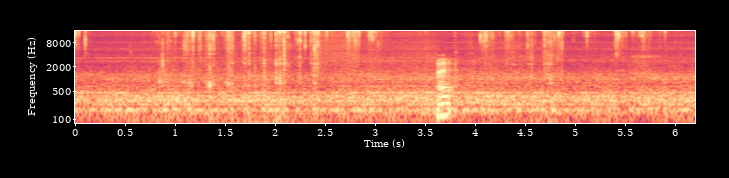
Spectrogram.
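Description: Fillet knife scraping along a branzino's backbone, a run of light, irregular clicks and scratches as the blade rides over the bones.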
